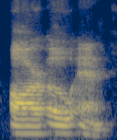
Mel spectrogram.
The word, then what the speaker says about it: Chyron: It's a Chyron.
